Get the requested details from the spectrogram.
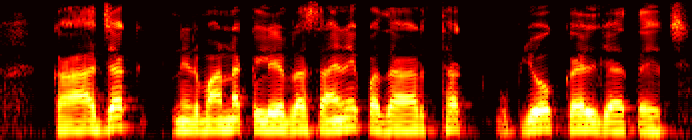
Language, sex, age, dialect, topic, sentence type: Maithili, male, 60-100, Southern/Standard, agriculture, statement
